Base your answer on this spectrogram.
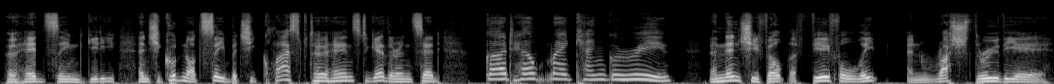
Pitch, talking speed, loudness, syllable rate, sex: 155 Hz, 190 wpm, -18 LUFS, 4.5 syllables/s, male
